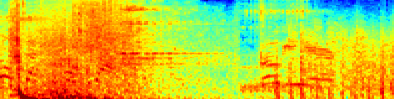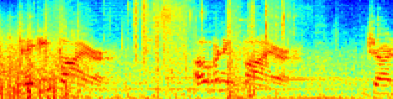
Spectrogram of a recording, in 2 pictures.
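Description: Gunfire in a video game: a loud burst of shots opens, then lighter scattered firing continues in the background beneath voice-like sounds.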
